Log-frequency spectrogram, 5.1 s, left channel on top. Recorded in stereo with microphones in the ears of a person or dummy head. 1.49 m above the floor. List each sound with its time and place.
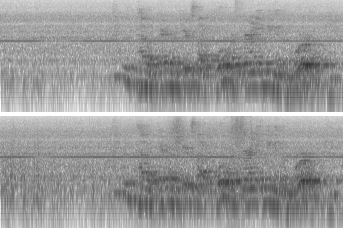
1.7 s a man speaking: 15° right (ahead or behind), 1.7 m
